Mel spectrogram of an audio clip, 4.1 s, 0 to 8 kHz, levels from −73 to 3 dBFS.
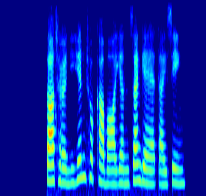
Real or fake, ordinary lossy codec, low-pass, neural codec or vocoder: fake; Opus, 32 kbps; 7.2 kHz; codec, 16 kHz, 0.2 kbps, FocalCodec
